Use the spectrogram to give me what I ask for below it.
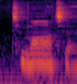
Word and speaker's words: Tormato: Tomato. It's spelt Tormato because there was a rock formation in Devon called Yes Tor, T-O-R.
